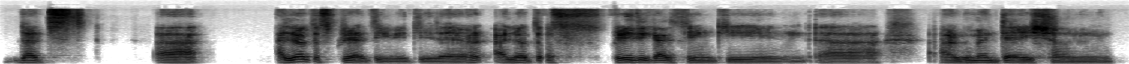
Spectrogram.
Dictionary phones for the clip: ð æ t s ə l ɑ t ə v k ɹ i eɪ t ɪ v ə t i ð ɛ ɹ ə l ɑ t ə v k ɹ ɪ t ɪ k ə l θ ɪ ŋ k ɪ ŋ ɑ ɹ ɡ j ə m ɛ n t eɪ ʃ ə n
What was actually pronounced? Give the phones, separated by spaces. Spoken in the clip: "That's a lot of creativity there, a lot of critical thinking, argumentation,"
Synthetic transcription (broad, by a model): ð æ t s ə l ɑ t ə f k ɹ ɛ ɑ t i b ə t i ð ɛ ɹ ə l ɑ t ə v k ɹ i t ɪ k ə l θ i ŋ k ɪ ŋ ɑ ɹ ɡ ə m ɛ n t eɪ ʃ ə n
